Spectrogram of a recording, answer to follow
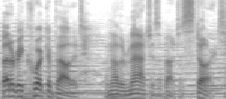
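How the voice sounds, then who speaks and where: Game ticket seller, lowish voice, swoopy showy patter, bit patronizing. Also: male voice, very animated, fast. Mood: brisk, hyping. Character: male fight ticket seller, brisk, slightly condescending hustler. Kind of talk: video game voice acting. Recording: game music behind.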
